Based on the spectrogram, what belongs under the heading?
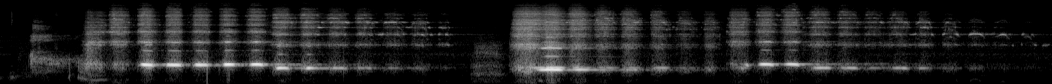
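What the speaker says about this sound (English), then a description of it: "there's this baby pan that's made out of feather quills" A small pan flute made of feather quills plays breathy, airy notes in short repeated bursts, with a brief pause midway before the playing resumes, clear and close.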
